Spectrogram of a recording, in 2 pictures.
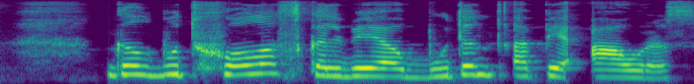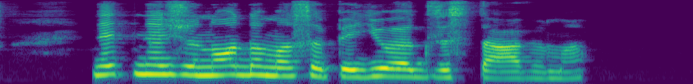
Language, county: Lithuanian, Panevėžys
